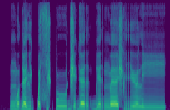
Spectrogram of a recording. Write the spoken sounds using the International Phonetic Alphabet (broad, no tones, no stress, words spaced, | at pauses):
ŋ͡moɗɛ lʲøk͡pə sʲuʃk͡puː d͡ʒeɡɛːrɡ͡ber ŋ͡mɛːʃ rʲøːliː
